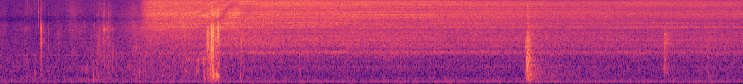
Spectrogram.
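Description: Freight train of tank cars coming to a stop, its air brakes hissing steadily from about two seconds in. Two loud, short metallic noises from the cars' running gear come about a second into the hiss and again a few seconds later, with a fainter one near the end.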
